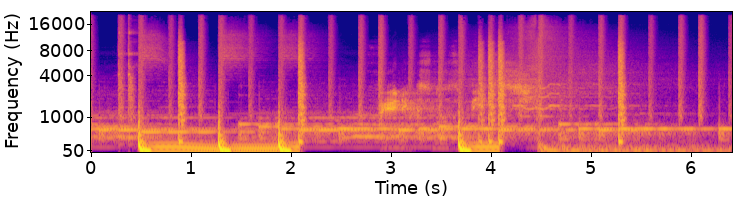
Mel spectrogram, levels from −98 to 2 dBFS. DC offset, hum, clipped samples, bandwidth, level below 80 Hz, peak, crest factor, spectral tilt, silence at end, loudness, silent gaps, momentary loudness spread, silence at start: under 0.1%; none; under 0.1%; over 20 kHz; -16 dBFS; 0 dBFS; 12 dB; -4.5 dB/octave; 0 s; -14 LUFS; none; 12 LU; 0 s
